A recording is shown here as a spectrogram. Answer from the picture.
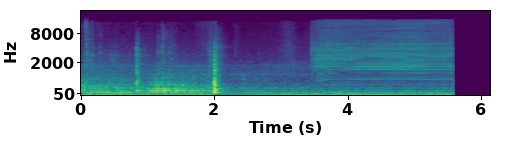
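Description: A sharp click about two seconds in, then electric hair clippers buzzing steadily from about three and a half seconds in, until the sound cuts off suddenly.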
